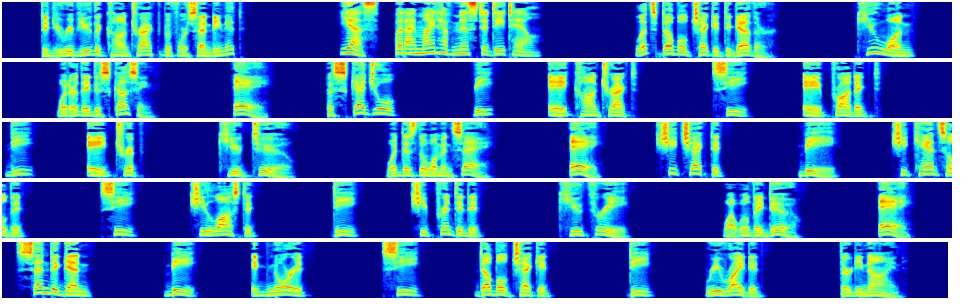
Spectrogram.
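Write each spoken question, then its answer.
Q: What are they discussing?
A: B: A contract.

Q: What does the woman say?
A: A: She checked it.

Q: What will they do?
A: C: Double check it.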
